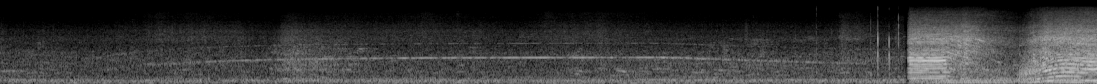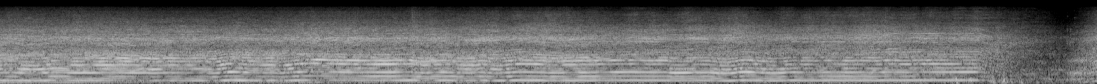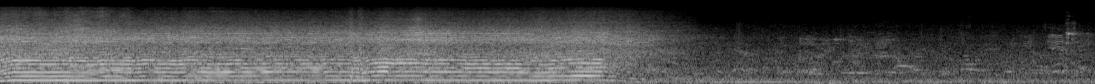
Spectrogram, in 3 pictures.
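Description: A small engine starts abruptly about nine seconds in and runs at high speed, its pitch sagging and picking back up twice, then dies away near the end.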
